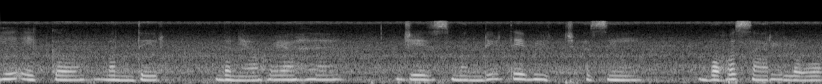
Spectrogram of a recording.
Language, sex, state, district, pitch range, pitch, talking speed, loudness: Punjabi, female, Punjab, Kapurthala, 200-225 Hz, 210 Hz, 100 wpm, -18 LUFS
